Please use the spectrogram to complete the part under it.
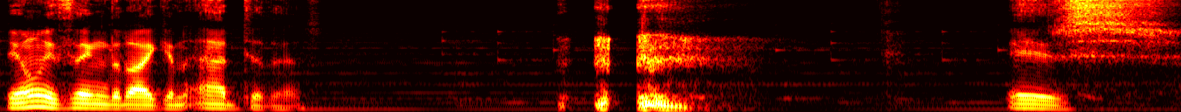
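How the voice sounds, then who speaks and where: Man playing a low, measured fantasy intrigue schemer. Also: dark tone. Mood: measured, businesslike. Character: measured, shrewd male informant in fantasy court intrigue. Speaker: roleplayer. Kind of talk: improvised fantasy roleplay dialogue. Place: online VR voice chat. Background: music.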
